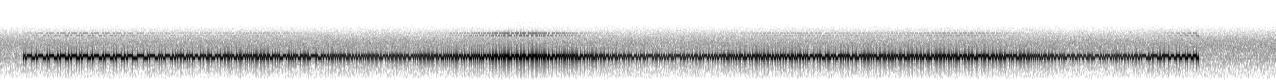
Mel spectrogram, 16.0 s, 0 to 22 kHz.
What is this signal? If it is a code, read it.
NAVTEX (SITOR-B), 100 baud, 170 Hz shift, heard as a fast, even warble, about 1360 Hz centre, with fading. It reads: ZCZC QE39 FIRING EXERCISE 18 0900 UTC WITHIN 7 NM OF 14-06S 085-48E. NNNN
